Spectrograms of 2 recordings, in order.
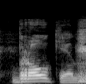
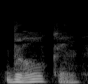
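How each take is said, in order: First: Broken blurted louder and higher, falling hard; mock bad attempt. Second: Retold coach's model broken, soft falling tune; broken said lightly, dropping softly at the end; coached intonation. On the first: Rapper retells his clumsy first try at broken. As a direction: overdo the word broken like an eager student. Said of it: "Я такой". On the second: Coach shows the wanted tune on broken. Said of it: "Амиран мне по строчке объяснял".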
